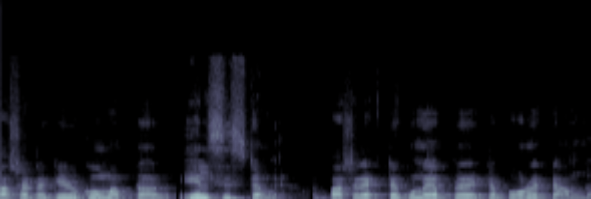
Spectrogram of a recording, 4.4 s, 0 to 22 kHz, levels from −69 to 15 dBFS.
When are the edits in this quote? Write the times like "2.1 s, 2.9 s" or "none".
1.3 s, 2.3 s

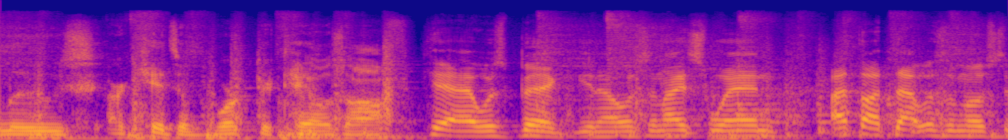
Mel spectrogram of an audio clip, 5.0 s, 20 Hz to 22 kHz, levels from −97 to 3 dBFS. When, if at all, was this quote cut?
2.0 s, 4.0 s

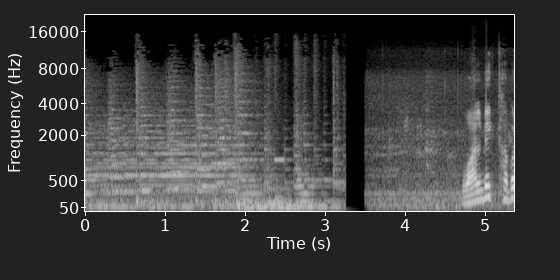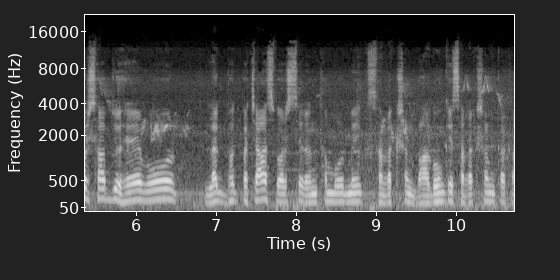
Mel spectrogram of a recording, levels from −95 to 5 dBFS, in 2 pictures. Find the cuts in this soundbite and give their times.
3.1 s

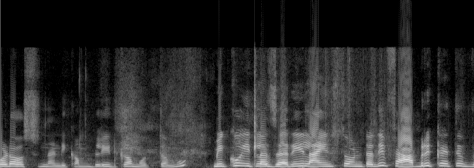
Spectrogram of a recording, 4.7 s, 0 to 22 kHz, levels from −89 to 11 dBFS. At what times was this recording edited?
2.0 s

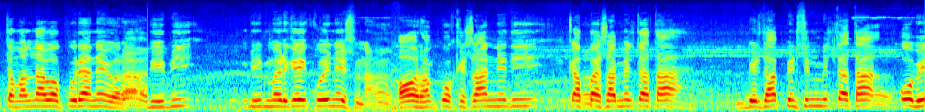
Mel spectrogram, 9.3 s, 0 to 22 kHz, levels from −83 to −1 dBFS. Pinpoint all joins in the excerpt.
1.5 s, 3.8 s

